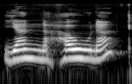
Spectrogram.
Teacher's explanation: Ha should come naturally from the chest, almost like a sigh. So this is coming straight from the lungs.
